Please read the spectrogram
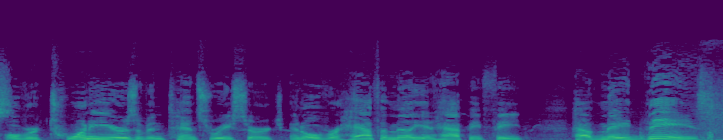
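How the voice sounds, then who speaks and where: A man's high pitch with very wide pitch swings at a moderate pace over noticeable background noise. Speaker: former pro football quarterback and broadcaster. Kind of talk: infomercial presentation.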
